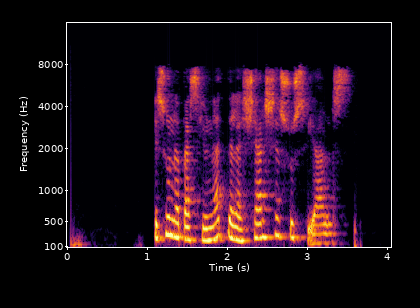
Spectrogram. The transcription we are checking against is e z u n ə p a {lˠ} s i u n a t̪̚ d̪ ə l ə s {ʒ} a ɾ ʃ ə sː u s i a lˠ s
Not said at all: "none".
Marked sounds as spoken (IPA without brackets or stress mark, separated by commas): none, ʃ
